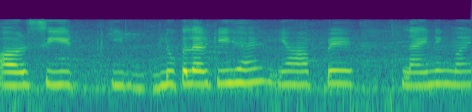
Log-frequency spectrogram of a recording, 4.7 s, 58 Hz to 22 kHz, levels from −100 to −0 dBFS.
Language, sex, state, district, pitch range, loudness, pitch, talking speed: Hindi, female, Chhattisgarh, Raigarh, 240-260 Hz, -19 LUFS, 250 Hz, 150 wpm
